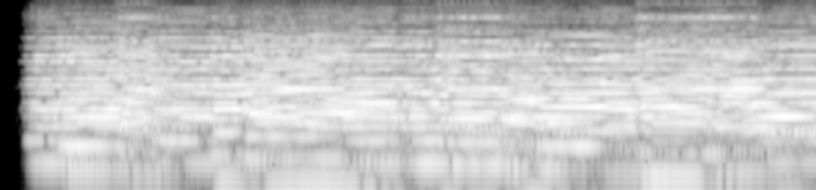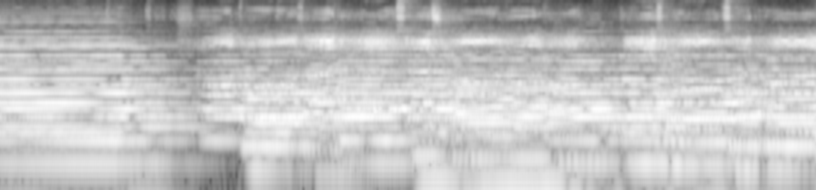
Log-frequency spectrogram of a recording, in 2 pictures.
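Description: Church organ playing sustained chords. After a brief dip about twelve seconds in, a solo voice starts singing over the organ.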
